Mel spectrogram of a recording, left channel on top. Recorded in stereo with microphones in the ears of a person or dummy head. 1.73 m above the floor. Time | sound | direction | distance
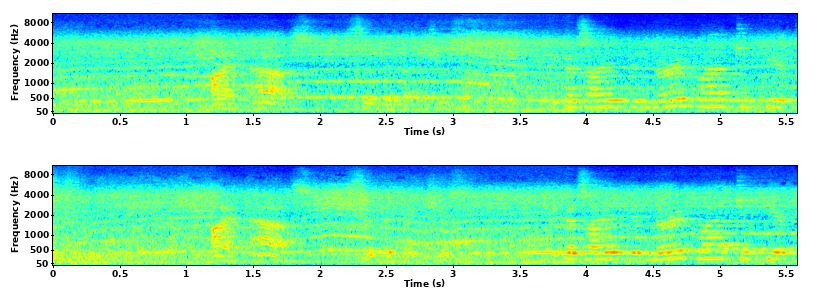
1.2 | a woman speaking | 5° left (ahead or behind) | 0.6 m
